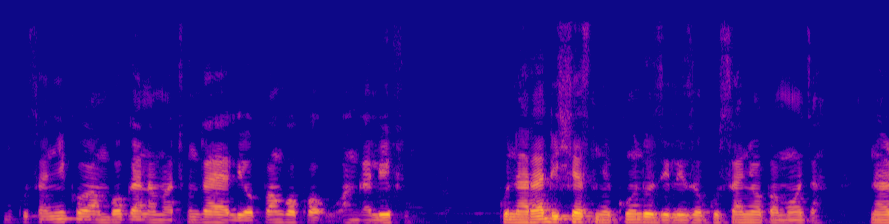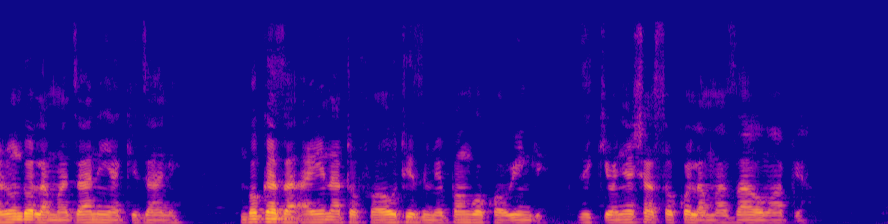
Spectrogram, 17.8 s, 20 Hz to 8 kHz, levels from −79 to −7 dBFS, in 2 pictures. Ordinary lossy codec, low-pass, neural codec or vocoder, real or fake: MP3, 48 kbps; 7.2 kHz; none; real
